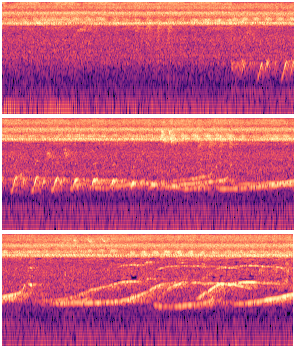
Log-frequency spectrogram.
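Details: Agile gibbons in the high canopy of Sumatran rainforest, Indonesia: a female gives the great call in a duet accompanied by the male, building from quick repeated hoots into long, swooping rising whoops over steady insect buzz.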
